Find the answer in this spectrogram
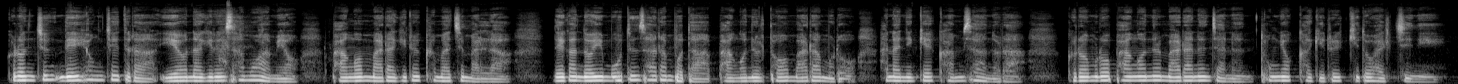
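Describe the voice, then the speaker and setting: A woman reading a Bible passage aloud in a measured, formal way during a sermon. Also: fairly low pitch, dark tone. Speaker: scripture reader.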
